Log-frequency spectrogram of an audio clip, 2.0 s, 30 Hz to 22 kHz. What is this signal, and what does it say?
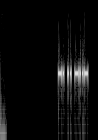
Morse code, heard as a keyed tone, about 47 wpm, 700 Hz. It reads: NIX
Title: USA Call Sign Postfixes - 3 Letters 50wpm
